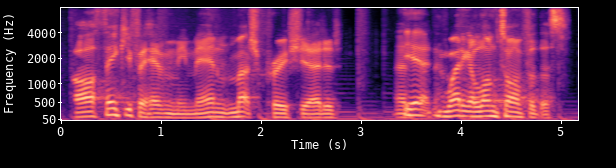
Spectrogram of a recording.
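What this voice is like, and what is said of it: New Zealand accent. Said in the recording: “I'm actually detecting a Kiwi accent ... I detected a New Zealand accent there”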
